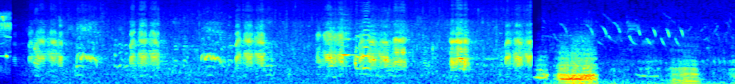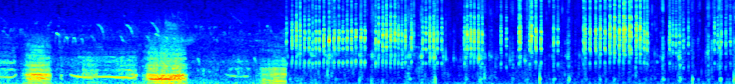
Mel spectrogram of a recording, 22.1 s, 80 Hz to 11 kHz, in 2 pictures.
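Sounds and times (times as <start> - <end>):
loud drawn-out animal calls: 6.8 - 22.0
short choppy animal calls: 14.6 - 22.0.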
